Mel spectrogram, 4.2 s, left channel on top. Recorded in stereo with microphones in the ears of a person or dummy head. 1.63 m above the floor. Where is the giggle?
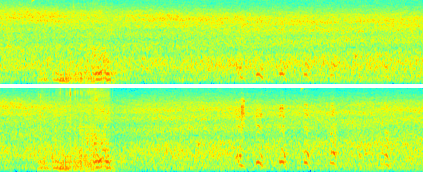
45° right (ahead or behind), 1.0 m.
